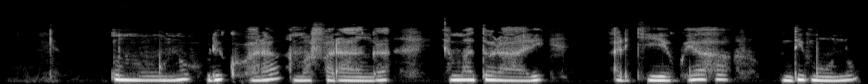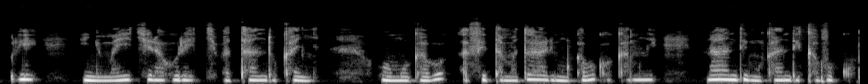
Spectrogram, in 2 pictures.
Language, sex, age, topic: Kinyarwanda, female, 18-24, finance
